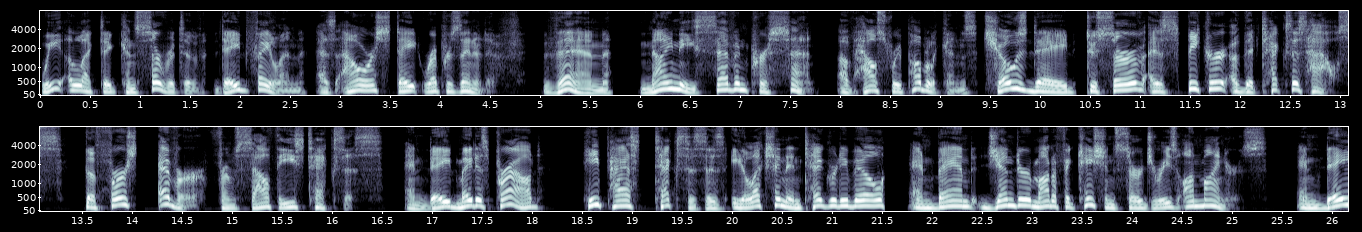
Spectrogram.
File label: POLITICAL RADIO; SOUTHEAST TEXAS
